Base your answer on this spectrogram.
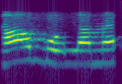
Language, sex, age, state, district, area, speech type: Marathi, female, 18-30, Maharashtra, Washim, urban, conversation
